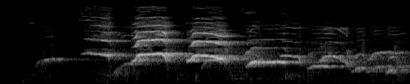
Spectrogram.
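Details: Central Asian Shepherd puppies in Michigan, whining indoors in a chain of sliding, high whimpers that first climb, then step downward in pitch, about two per second.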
